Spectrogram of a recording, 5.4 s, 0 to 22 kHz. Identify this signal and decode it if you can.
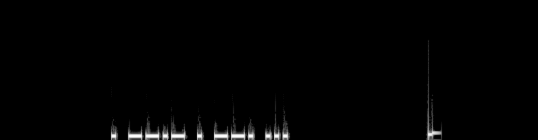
Morse code, heard as a keyed tone, about 29 wpm, 700 Hz. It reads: EQEGS
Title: Code Groups - 5 Letters - 28wpm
